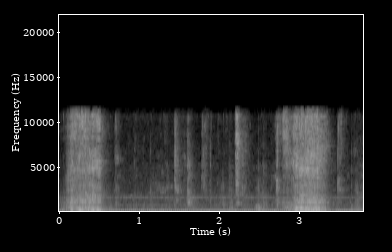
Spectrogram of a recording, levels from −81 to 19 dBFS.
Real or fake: real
